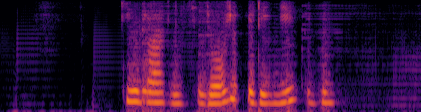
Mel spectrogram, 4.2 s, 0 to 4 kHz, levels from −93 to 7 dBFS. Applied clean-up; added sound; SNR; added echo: neural separator model SepFormer WHAMR!.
